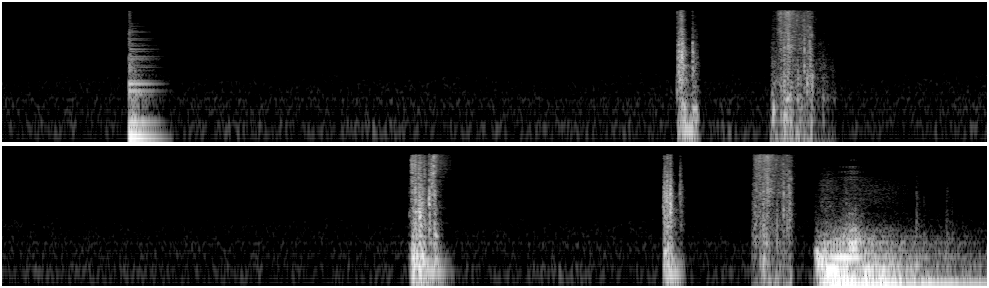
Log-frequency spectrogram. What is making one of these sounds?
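Menu buttons click sharply now and then.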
